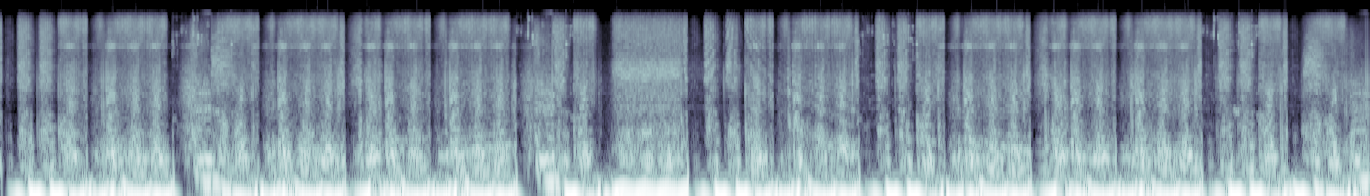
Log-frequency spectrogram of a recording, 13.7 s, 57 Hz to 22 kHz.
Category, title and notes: Instrument samples > Synths / Electronic
Bass loop 140 Random
bass, synth, dubstep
